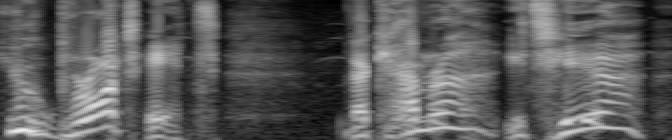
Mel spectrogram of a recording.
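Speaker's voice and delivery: high, loud, eager gasping questions; can barely believe the prize is here; pirate captain thrilled at the camera; excited. Acted. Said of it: "The captain's eye lit up".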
